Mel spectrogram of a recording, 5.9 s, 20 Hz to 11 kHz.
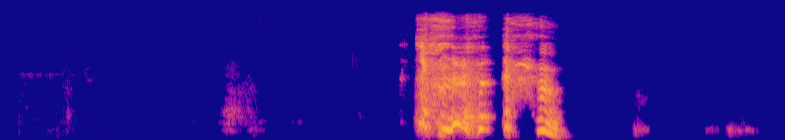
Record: {
  "cough_length": "5.9 s",
  "cough_amplitude": 17188,
  "cough_signal_mean_std_ratio": 0.3,
  "survey_phase": "beta (2021-08-13 to 2022-03-07)",
  "age": "45-64",
  "gender": "Male",
  "wearing_mask": "No",
  "symptom_cough_any": true,
  "symptom_runny_or_blocked_nose": true,
  "symptom_other": true,
  "symptom_onset": "6 days",
  "smoker_status": "Never smoked",
  "respiratory_condition_asthma": false,
  "respiratory_condition_other": false,
  "recruitment_source": "Test and Trace",
  "submission_delay": "2 days",
  "covid_test_result": "Positive",
  "covid_test_method": "RT-qPCR",
  "covid_ct_value": 20.5,
  "covid_ct_gene": "ORF1ab gene"
}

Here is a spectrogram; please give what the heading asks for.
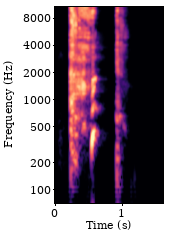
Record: {
  "cough_length": "1.6 s",
  "cough_amplitude": 32767,
  "cough_signal_mean_std_ratio": 0.39,
  "survey_phase": "beta (2021-08-13 to 2022-03-07)",
  "age": "18-44",
  "gender": "Female",
  "wearing_mask": "No",
  "symptom_cough_any": true,
  "symptom_runny_or_blocked_nose": true,
  "symptom_headache": true,
  "symptom_onset": "5 days",
  "smoker_status": "Never smoked",
  "respiratory_condition_asthma": false,
  "respiratory_condition_other": false,
  "recruitment_source": "Test and Trace",
  "submission_delay": "2 days",
  "covid_test_result": "Positive",
  "covid_test_method": "RT-qPCR",
  "covid_ct_value": 25.2,
  "covid_ct_gene": "N gene"
}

